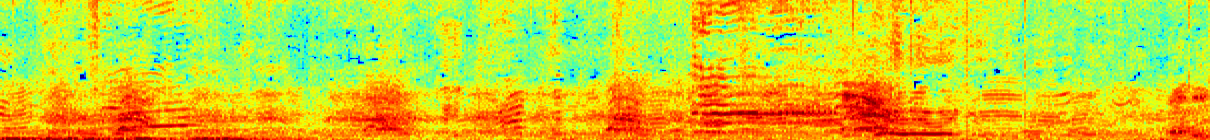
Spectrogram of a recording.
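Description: A young woman shouts through a megaphone.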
